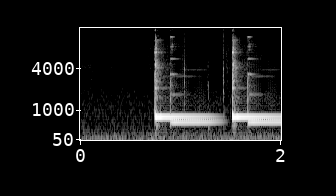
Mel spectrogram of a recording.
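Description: Video intercom doorbell chiming twice: each ring is a two-note ding-dong, a higher note falling to a lower one, with the second ring following about three quarters of a second after the first.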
